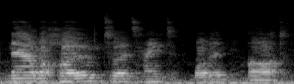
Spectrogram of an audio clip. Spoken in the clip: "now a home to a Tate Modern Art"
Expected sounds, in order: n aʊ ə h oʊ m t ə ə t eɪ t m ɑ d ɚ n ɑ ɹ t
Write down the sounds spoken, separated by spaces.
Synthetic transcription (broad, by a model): n aʊ ə h oʊ m t ə ə t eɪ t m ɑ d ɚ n ɑ t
